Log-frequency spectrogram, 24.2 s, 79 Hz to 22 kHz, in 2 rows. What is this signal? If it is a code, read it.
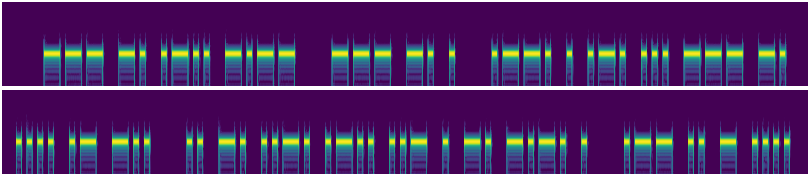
Morse code, heard as a keyed tone, about 15 wpm, 700 Hz. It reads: ONLY ONE PERSON HAD INFLUENCE WITH
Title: Sentences from Top 1100 Words 15wpm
